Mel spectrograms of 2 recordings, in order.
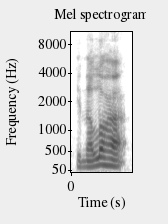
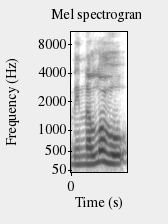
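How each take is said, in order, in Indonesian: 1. Kata ini berakhir dengan vokal 'a'. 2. Kata ini berakhir dengan vokal 'u'. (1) "Ingatnya innalloha gitu" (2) "bukan innallohu"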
